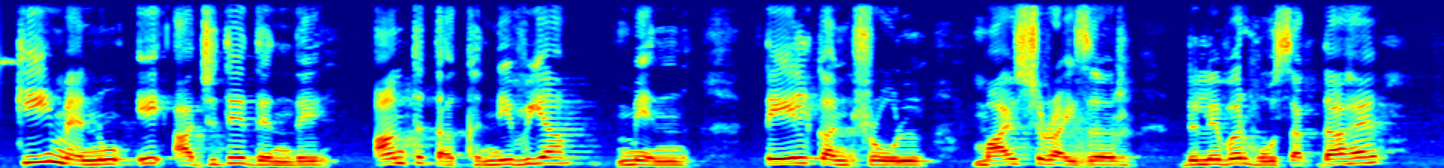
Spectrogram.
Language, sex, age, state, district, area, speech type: Punjabi, female, 45-60, Punjab, Kapurthala, rural, read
